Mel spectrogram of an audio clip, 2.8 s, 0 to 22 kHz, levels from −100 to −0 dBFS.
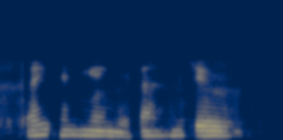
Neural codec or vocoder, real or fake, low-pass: codec, 24 kHz, 1.2 kbps, DualCodec; fake; 3.6 kHz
